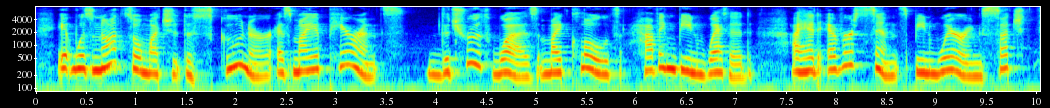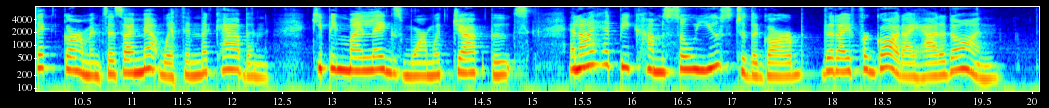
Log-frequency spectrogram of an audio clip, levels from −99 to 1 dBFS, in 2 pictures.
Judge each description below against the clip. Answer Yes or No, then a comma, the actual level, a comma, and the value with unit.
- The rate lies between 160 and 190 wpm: Yes, average, 165 wpm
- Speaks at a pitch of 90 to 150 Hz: No, high, 240 Hz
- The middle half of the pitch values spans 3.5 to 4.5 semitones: No, average, 5.1 semitones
